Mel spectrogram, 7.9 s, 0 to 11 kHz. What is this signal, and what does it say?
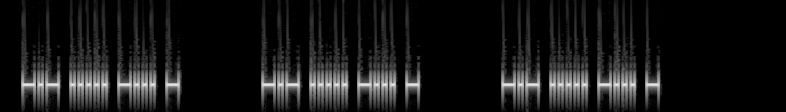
Morse code, heard as a keyed tone, about 30 wpm, 700 Hz. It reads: K5BT K5BT K5BT
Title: USA Call Signs - 4 Characters - Repeated 3x - 30wpm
